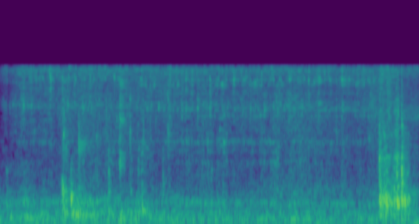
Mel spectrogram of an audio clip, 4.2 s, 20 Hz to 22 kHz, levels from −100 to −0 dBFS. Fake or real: real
